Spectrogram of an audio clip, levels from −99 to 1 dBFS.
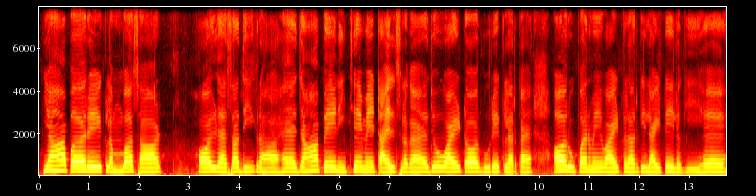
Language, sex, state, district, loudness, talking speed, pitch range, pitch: Hindi, female, Chhattisgarh, Kabirdham, -19 LUFS, 145 wpm, 195-220 Hz, 210 Hz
